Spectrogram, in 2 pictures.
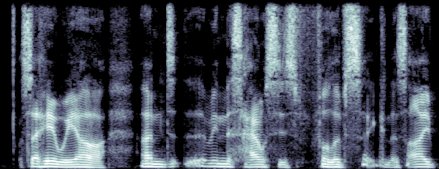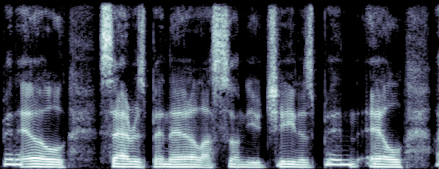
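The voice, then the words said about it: Very bad, sick-sounding voice. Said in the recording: “as you can hear from my voice. I mean, I do think this episode is going to be quite painful to listen to. ... Your voice is very bad.”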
